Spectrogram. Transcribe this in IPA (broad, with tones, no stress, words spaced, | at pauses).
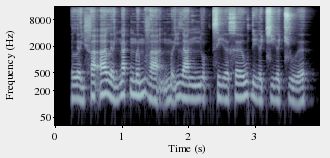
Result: lə˧˩jfa̰ː˧˥lə˧˩jŋa˦˥k̚ mə˨˦m va̰ː˧˨nmə̰˧˥jla˧ŋ ɲo˨˩k̚si˨˩ə̯ xəː˨˦wɗi˨˩ə̯t͡ɕi˨˩ə̯t͡ɕu˧˩˨ə̯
